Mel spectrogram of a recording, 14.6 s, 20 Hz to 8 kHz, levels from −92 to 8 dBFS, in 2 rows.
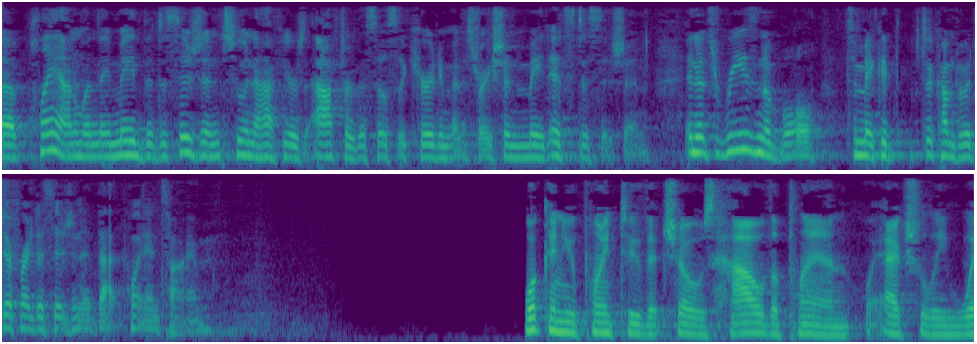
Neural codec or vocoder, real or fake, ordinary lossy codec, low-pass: none; real; AAC, 48 kbps; 7.2 kHz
